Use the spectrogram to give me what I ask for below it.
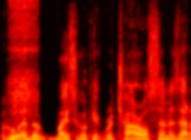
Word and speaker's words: Richarlison: But there's no R's to roll other than Richarlison. Richarlison.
